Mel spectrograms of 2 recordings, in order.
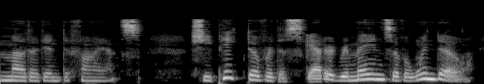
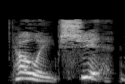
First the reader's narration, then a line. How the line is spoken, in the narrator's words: one of them exclaimed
